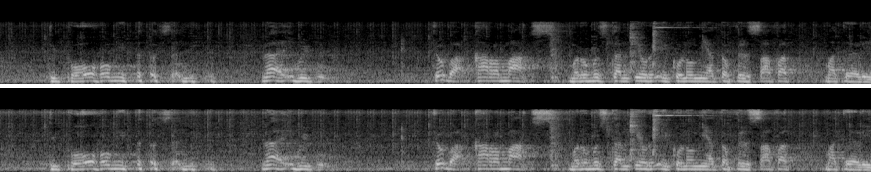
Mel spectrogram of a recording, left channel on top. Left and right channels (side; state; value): both; normal; correlation 0.56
